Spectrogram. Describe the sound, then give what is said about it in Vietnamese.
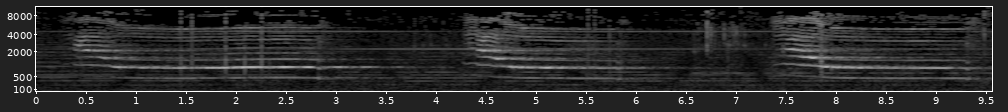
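A stray cat yowls mournfully in three long, drawn-out wailing cries, each loud and tonal with rich harmonics and a wavering pitch, separated by short gaps. “Vũ khựng lại, thấy một con mèo hoang từ đâu lao đến. Nó kêu lên những tiếng não lòng kinh khủng”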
